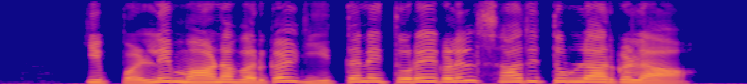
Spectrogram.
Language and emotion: Tamil, surprised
